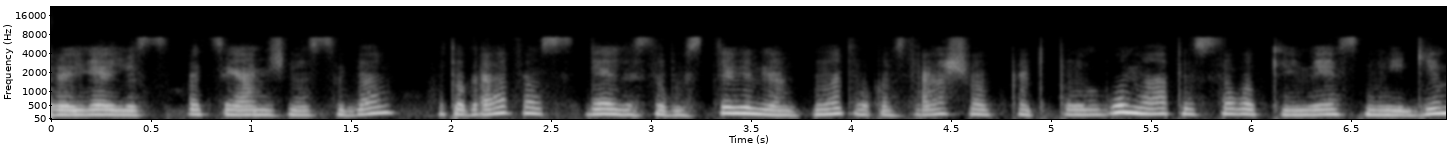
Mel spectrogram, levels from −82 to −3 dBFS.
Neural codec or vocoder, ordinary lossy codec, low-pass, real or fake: codec, 16 kHz, 1 kbps, FreqCodec, smaller model; AAC, 48 kbps; 7.2 kHz; fake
